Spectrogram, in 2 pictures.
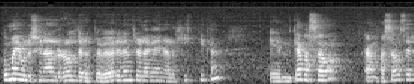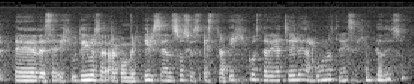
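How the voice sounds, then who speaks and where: A woman's voice: mid-range voice, fast talker, pushed and bright. A woman moderating a conference panel, speaking with frequent hesitations. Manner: hesitant, with fillers. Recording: echoey room with faint noise.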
